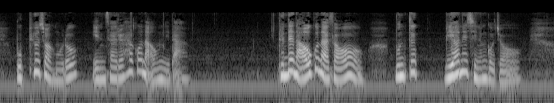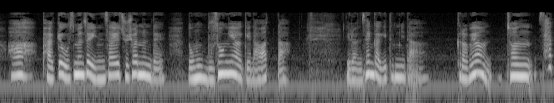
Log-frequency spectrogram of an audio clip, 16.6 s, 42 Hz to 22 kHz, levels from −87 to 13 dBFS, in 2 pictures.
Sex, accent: female, native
